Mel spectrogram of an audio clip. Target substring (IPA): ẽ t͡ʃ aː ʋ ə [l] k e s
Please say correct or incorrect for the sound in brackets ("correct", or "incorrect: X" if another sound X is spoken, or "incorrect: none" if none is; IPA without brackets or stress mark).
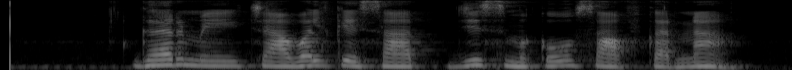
correct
